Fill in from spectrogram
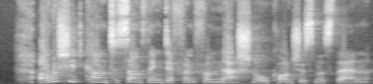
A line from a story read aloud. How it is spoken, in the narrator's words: said Birkin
